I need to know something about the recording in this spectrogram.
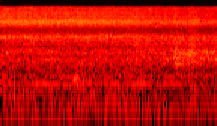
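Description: Steady mechanical running noise of a salt-canister packaging line, with a faint steady hum tone that stops near the end.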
